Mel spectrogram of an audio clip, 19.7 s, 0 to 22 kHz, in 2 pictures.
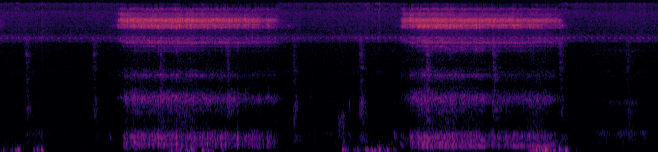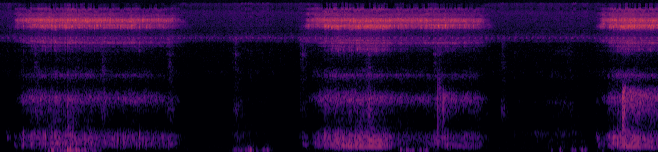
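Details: Low, rumbling snores at about 15 breaths a minute with quiet gaps between, from an 8-minute snoring sound-effect recording; ordinary snoring during sleep.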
